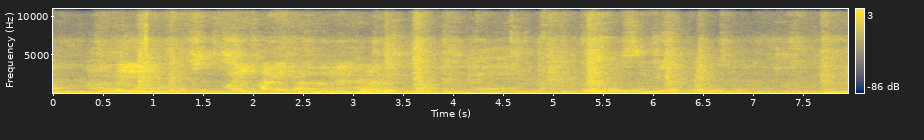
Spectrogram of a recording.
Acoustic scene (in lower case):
restaurant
